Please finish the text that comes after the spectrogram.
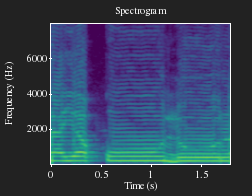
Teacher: ये वाव मद्दा है, ये वाव साकिन से पहले पेश है, ये भी वाव मद्दा है, दोनों को खींचेंगे एक अलिफ के बराबर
